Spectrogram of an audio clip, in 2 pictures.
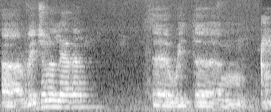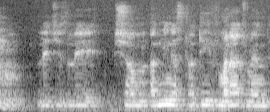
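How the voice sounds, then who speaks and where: Speaking at a very slow pace with long, frequent pauses, a man uses lively intonation over audible room echo and noticeable background noise. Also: fairly low pitch for a man. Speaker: public employment services expert. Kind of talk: conference presentation. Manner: halting, many fillers.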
